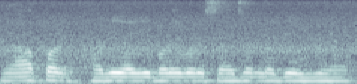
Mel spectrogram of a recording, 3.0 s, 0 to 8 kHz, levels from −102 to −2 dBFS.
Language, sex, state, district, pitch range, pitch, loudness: Hindi, male, Uttar Pradesh, Lucknow, 130-140 Hz, 135 Hz, -14 LUFS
